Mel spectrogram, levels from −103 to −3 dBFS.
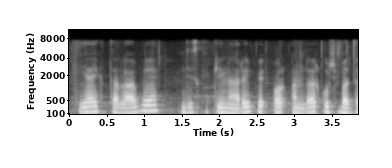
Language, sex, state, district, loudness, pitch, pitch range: Hindi, male, Chandigarh, Chandigarh, -17 LUFS, 145 Hz, 135-155 Hz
